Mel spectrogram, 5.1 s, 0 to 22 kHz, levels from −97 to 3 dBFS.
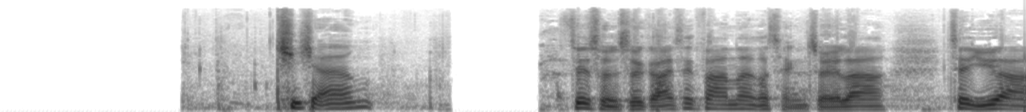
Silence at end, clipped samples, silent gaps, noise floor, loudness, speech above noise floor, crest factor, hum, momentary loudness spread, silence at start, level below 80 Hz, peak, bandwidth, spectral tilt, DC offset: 0 s; under 0.1%; none; under -90 dBFS; -20 LUFS; over 70 dB; 18 dB; 50 Hz at -55 dBFS; 13 LU; 1.1 s; -60 dBFS; -6 dBFS; 16 kHz; -4.5 dB/octave; under 0.1%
